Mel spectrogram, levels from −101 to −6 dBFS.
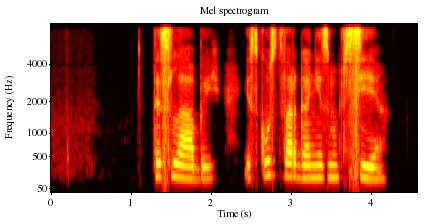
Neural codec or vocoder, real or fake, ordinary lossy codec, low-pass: none; real; none; 7.2 kHz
